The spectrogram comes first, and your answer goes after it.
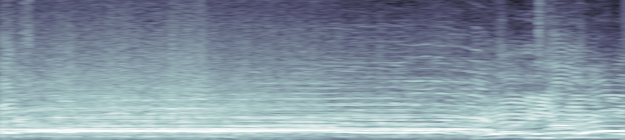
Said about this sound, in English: Make some noise for your winner, Deviant.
